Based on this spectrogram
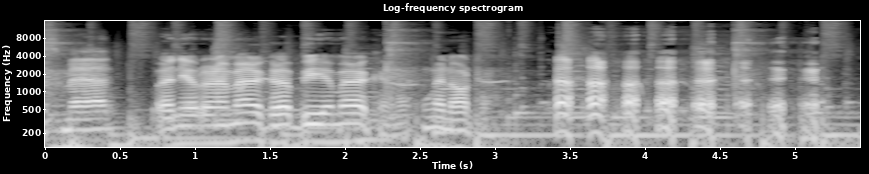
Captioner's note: both laugh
